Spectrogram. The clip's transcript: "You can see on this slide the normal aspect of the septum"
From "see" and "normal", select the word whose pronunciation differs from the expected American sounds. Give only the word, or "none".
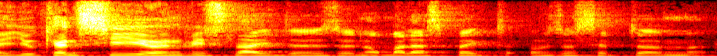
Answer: none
